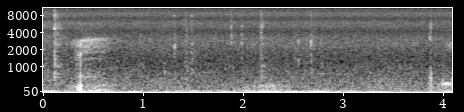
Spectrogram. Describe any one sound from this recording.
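Fingers tap on a computer keyboard.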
